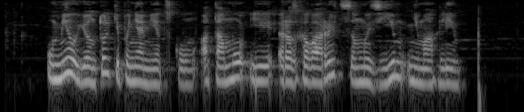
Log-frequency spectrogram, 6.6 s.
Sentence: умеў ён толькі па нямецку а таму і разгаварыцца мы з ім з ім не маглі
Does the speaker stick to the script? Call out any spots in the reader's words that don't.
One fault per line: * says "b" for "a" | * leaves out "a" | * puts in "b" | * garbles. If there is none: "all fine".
* leaves out "з ім"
